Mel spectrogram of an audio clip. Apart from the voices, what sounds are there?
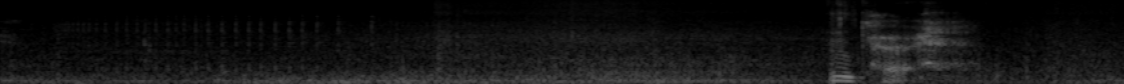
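sea sounds ambience played from Sirenscape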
